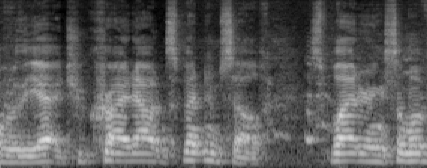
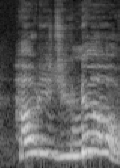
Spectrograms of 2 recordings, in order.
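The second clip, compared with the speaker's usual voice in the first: surprised; 12 semitones higher than usual. Acted. Richard surprised.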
